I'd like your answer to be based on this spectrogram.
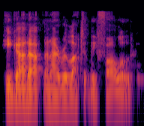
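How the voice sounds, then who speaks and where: For a remote video reading series, a man gives an informal introduction and then reads his own short story in literary fashion. His voice is lowish and fairly bright, delivered flatly at a quick pace.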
